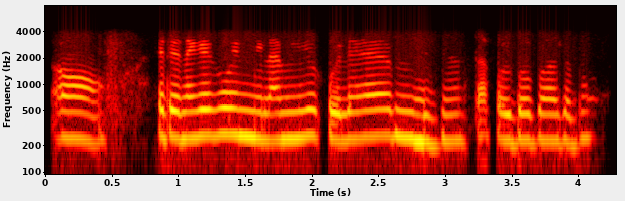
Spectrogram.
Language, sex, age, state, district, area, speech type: Assamese, female, 18-30, Assam, Charaideo, rural, conversation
